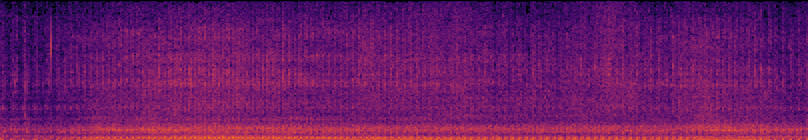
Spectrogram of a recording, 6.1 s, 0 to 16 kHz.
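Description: Royal Enfield Classic 500's single-cylinder engine pulling away under throttle, rising in revs about half a second to a second in, then running steadily with an even pulsing exhaust beat.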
